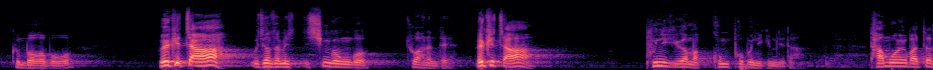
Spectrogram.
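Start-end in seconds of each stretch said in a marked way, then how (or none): 1.6-2.5 louder, higher snapping complaint; nitpicking shout. Retold or imitated. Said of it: "트집을 잡는 거예요". 4.5-5.4 repeated angry complaint. Retold or imitated. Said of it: "트집을 잡는 거예요".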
